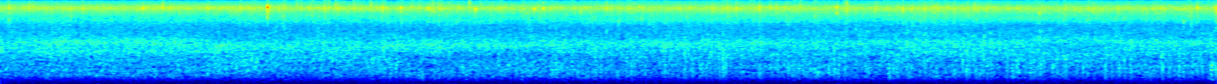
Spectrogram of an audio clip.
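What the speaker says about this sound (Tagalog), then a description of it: "Baha na naman ngayon, sobrang laki na naman ang tubig." Heavy rain pours steadily while floodwater rushes nearby, a constant hissing patter layered over continuous flowing water with no voices.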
